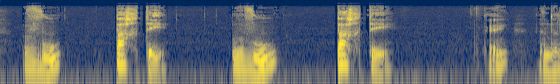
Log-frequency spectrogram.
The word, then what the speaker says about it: partez: Then for vous, classic ending for vous as well, EZ, but then you pronounce it et. Vous partez.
